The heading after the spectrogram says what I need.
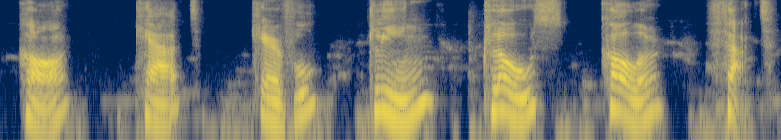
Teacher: Notice the paper moves, right? So it means that you produce it with aspiration. · So plosive velar sounds. The first sound is voiceless.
